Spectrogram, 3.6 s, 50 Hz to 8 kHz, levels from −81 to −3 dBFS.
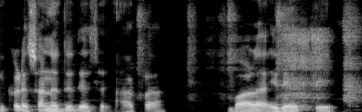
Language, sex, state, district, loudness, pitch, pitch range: Kannada, male, Karnataka, Dharwad, -19 LUFS, 115 Hz, 110-115 Hz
